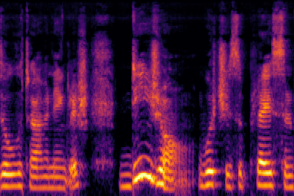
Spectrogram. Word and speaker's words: Dijon: we we use all the time in english dijon which is a place in france and also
